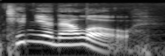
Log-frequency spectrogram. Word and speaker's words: Tignanello: And the 1, Tignanello. I guess that's the correct pronunciation, I've been told, by wine connoisseurs. So he is back from Mohawk, Tignanello.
